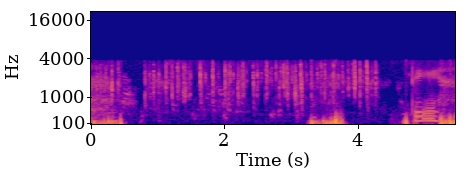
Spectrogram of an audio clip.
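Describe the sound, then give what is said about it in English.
Computer keyboard typing comes in rapid bursts of many light clicks. A short stretch of talk interrupts it, and a voice speaks again at the end. “Give me just a moment to get that typed up.”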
